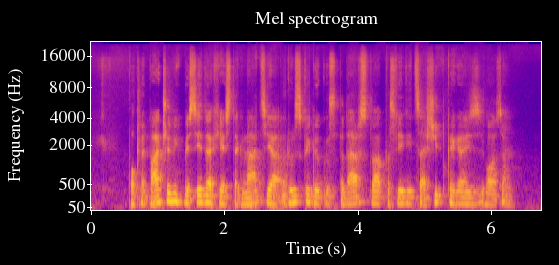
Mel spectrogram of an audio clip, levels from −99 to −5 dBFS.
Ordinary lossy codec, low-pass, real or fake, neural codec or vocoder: none; none; fake; codec, 44.1 kHz, 2.6 kbps, DAC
